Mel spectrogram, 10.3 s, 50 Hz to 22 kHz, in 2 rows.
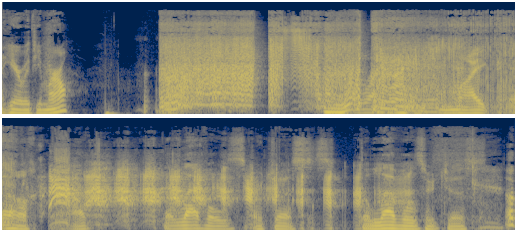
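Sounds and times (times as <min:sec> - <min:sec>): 
speech: 0:00.0 - 0:00.8, 0:03.2 - 0:06.2, 0:06.8 - 0:10.2
loud raspy sputtering fart noises: 0:01.4 - 0:05.4
laughter: 0:05.1 - 0:09.8.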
